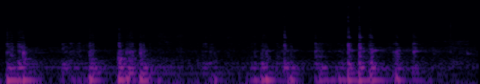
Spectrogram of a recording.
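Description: Close-up handling noise from hands working a plastic glue syringe at a piano soundboard rib joint: irregular light clicks and taps, with low bumps underneath.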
